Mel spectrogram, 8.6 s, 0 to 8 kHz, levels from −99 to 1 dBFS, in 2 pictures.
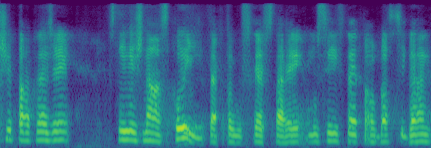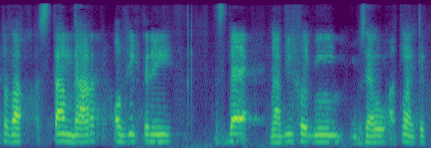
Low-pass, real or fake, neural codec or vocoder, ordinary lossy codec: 7.2 kHz; fake; codec, 16 kHz, 1 kbps, FreqCodec, smaller model; MP3, 64 kbps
